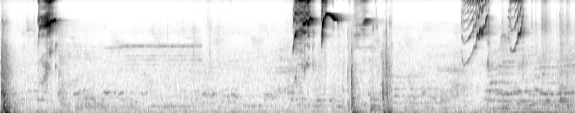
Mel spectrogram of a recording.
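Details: Naughty monkeys in a rural village, recorded without sound effects, giving short shrill high-pitched squeaks and chirps in three separate bursts, with downward-sliding notes and quiet gaps between them over a faint low background rumble.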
